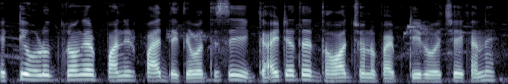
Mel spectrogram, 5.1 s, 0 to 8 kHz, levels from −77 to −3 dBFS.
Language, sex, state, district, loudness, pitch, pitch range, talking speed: Bengali, male, West Bengal, Alipurduar, -18 LUFS, 140 Hz, 125-165 Hz, 165 wpm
